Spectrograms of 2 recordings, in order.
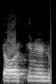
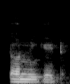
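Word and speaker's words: tourniquet: वहां पे बहुत टाइट टॉर्किनेट बांध दिया, टॉर्किनेट बांध दिया, टॉर्निकेट, सॉरी प्रोनाउंसिएशन में, टॉर्निकेट बांध दिया।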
